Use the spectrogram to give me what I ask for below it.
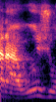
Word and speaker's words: Araújo: letra C em sílaba a ra u jo reparem que o u fica sozinho Beleza o u fica sozinho última penúltima a sílaba tônica é a penúltima realmente essa palavra é a palavra Araújo é paroxítona entretanto ela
